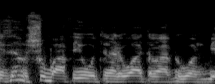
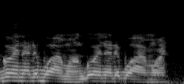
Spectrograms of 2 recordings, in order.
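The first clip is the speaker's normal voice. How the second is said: normal talking voice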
